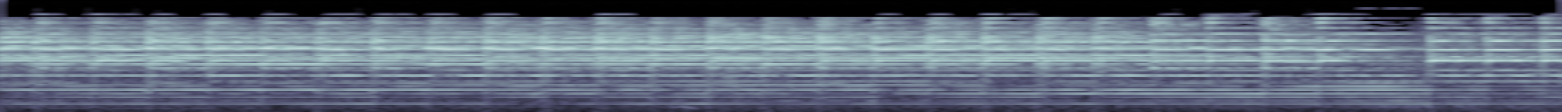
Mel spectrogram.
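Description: Church bells ringing continuously, several bell tones overlapping in a dense festive peal.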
